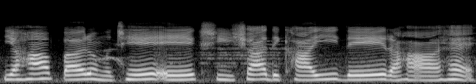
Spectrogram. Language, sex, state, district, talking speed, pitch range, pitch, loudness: Hindi, female, Madhya Pradesh, Katni, 115 wpm, 210-235 Hz, 225 Hz, -13 LUFS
